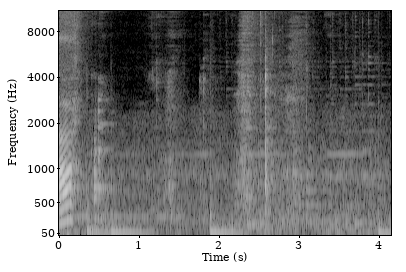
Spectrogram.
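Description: A few light knocks of raw chicken pieces being set down and shifted by hand in a metal pan on the hob, over faint background music.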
